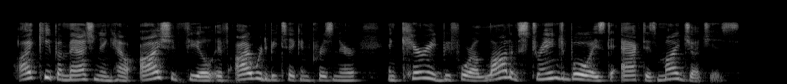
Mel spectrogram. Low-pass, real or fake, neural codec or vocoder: 7.2 kHz; real; none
